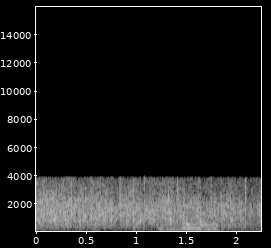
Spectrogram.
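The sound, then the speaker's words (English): Applause breaks out in a steady, dense patter of clapping that keeps a fairly even level throughout, with a brief tonal sound rising partway through. “That deserves an applause.”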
